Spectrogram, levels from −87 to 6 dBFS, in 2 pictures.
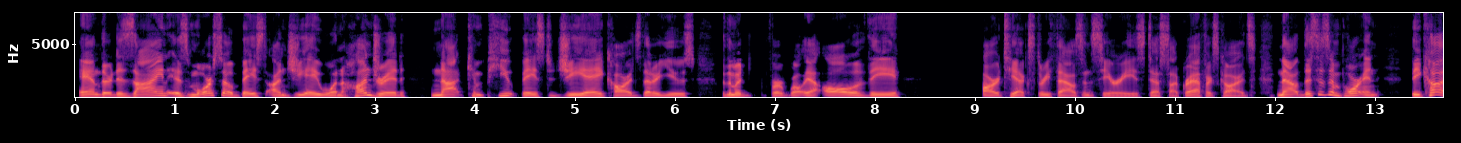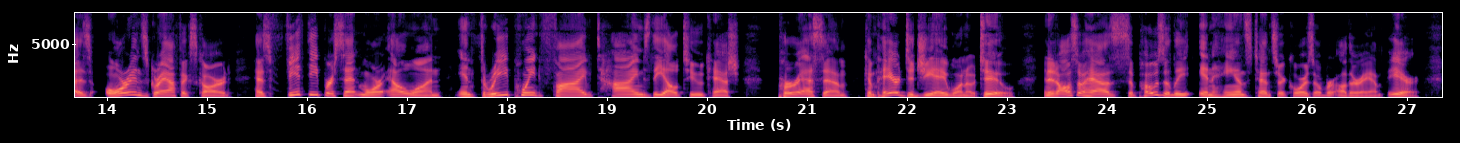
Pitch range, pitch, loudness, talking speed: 105-150 Hz, 125 Hz, -23 LUFS, 145 wpm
